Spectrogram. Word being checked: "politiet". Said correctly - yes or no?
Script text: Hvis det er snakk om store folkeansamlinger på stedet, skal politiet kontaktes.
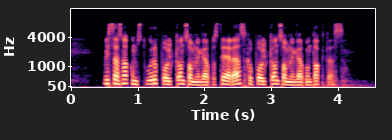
no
